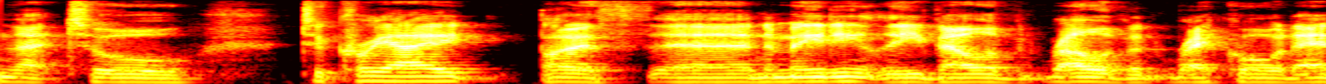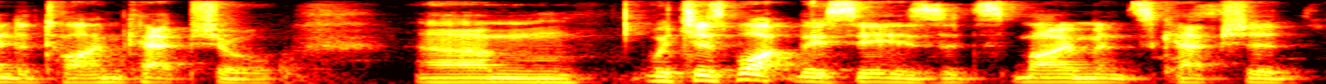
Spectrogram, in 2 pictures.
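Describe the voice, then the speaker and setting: Low-voiced man presenting a project. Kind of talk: live online presentation.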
